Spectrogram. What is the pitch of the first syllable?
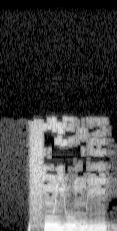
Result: high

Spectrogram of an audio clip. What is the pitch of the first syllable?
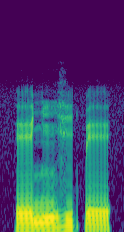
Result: low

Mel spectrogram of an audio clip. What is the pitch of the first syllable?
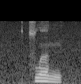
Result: falling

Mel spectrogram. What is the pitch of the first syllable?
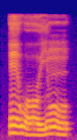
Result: high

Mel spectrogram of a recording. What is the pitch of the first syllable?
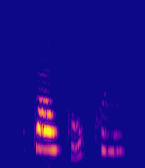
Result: high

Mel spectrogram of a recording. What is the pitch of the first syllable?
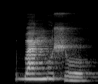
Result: high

